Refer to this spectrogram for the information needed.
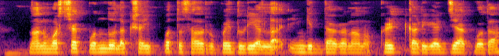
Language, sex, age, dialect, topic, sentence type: Kannada, male, 41-45, Central, banking, question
